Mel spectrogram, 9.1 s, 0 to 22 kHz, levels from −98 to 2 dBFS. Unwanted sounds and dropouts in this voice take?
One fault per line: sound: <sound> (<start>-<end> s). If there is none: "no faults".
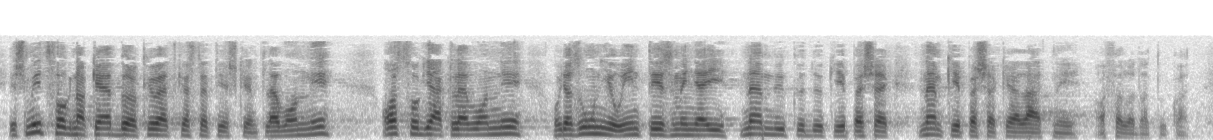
no faults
